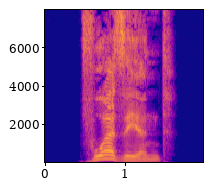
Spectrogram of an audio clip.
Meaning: present participle of vorsehen
- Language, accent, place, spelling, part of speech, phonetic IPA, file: German, Germany, Berlin, vorsehend, verb, [ˈfoːɐ̯ˌzeːənt], De-vorsehend.ogg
